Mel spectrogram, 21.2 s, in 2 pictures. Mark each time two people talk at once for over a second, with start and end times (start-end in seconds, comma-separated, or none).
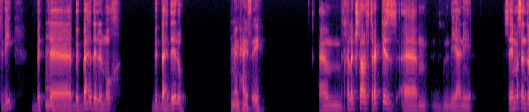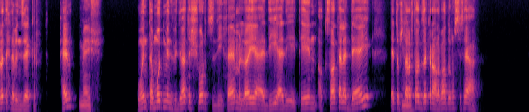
none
